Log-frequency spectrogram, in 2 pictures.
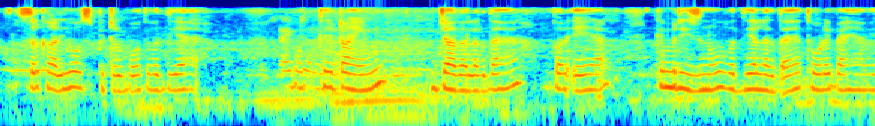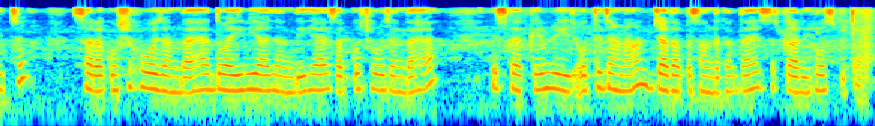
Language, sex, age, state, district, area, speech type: Punjabi, female, 30-45, Punjab, Gurdaspur, urban, spontaneous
